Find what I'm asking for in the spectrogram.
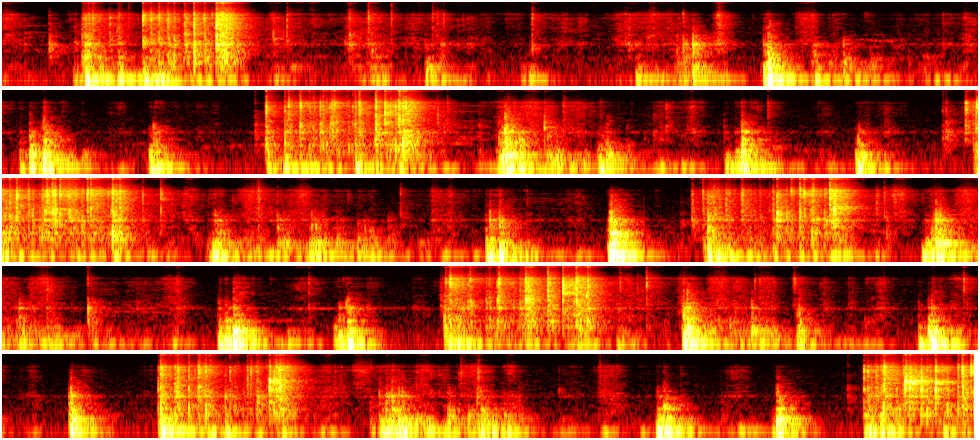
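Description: Tarot cards are shuffled and drawn at close range for a Gemini reading: repeated papery riffles and soft slaps in bursts, with quieter taps and rubs of cards on a surface between them.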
